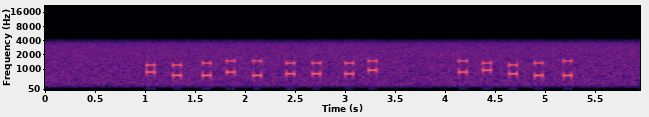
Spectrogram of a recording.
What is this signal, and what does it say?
DTMF, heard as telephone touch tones, dialled by hand, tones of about 80 ms. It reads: 71293555# 90423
